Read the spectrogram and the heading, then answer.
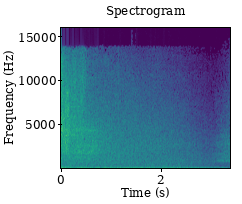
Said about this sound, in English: Oh, and that explosion rocks the arena.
